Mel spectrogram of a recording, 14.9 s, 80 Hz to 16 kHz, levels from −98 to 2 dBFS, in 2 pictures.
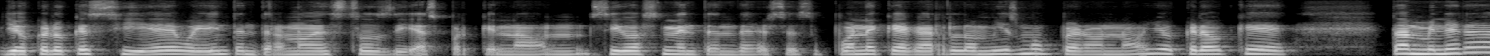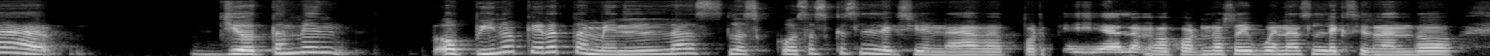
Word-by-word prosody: Yo 215 0 +4
creo 225 0 +3
que 245 0 +5
sí, 235 -4 -4
eh, 225 +2 +3
voy 210 -2 +1
a - - +2
intentar 220 -2 -3
uno 205 +1 -1
de 205 - +2
estos 205 -1 -5
días 190 - -2
porque - - -6
no 195 0 -3
n 200 +5 -8
sigo 215 -2 +3
sin 215 0 0
entender. 195 -1 -3
Se - - -8
supone 215 +2 +1
que 220 -2 +7
agarro 205 +2 +1
lo 215 -1 0
mismo, 245 +3 -1
pero 205 -3 -1
no, 200 +4 -5
yo 260 -1 -1
creo 235 -1 +3
que 235 -3 +2 0.5
también 260 -1 +6
era 285 -5 +2 0.6
yo 230 +2 +3
también 310 +1 -1 0.4
opino 265 +7 +1
que 330 - -2
era 350 +1 +1
también 230 -5 -2
las 285 +1 -4
las 235 -2 -5
cosas 235 +3 -6
que 295 - -9
seleccionaba, 195 -8 -3
porque 180 -2 -9
a - - +2
la 190 +1 -3
mejor 200 0 -3
no 220 0 0
soy 225 +1 +3
buena 220 0 0
seleccionando 210 -2 0
225 Hz, 200 wpm, -23 LUFS, 205-250 Hz, 0.6 s, que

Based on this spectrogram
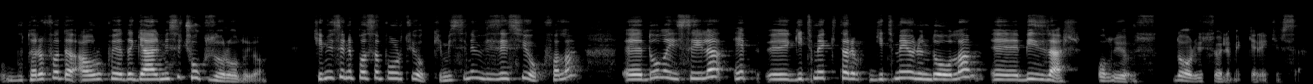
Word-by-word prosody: bu 195 0 -13
tarafa 245 +6 +1
da 220 - +2
Avrupa'ya 240 +4 +1
da 245 - +3
gelmesi 245 +6 +4
çok 310 -7 -3
zor 175 -7 0
oluyor. 265 - -5 0.4
Kimisinin 305 +3 -2
pasaportu 275 -2 -2
yok, - - -3
kimisinin 210 +10 -6
vizesi 260 +3 -3
yok - - -3
falan. 320 - -3 0.4
Eee, 230 0 +4
dolayısıyla 305 +3 +1
hep, 290 +1 -3 0.2
eee, 235 +1 +2
gitmek 290 +6 -3
tara 265 -2 +2
gitme 235 +6 -2
yönünde 255 -5 +2
olan, 325 +11 +4
eee, 220 -2 +1
bizler 230 -4 +2
oluyoruz - - -6 0.2
doğruyu - - -1
söylemek - - -11
gerekirse. 475 -1 -14
255 Hz, 140 wpm, -25 LUFS, 230-295 Hz, 0.4 s, gelmesi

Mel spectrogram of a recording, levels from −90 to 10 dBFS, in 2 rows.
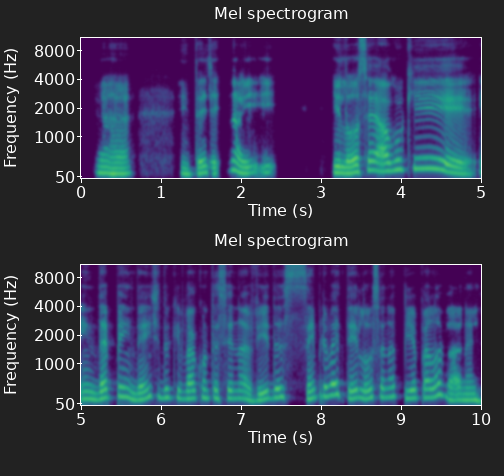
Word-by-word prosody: Aham. 135 -3 +1 0.6
Entendi. 135 +2 0
Não 210 -5 +2
e 135 - -1
e - - -32 0.7
e 150 - +7
louça 155 +7 +5
é 210 - +3
algo 200 +4 +3
que, 220 - +1
independente 180 +3 0
do 200 0 -3
que 195 0 -5
vai 175 +1 0
acontecer 185 -1 -3
na 180 -3 -3
vida, 170 - 0
sempre 205 +1 -3
vai 260 +2 +2
ter 180 -3 -1
louça 195 +4 -2
na 215 +2 -5
pia 190 -4 -3
para 200 0 -1
lavar, 225 - -1
né. 145 0 -1
185 Hz, 155 wpm, -23 LUFS, 150-210 Hz, 0.7 s, e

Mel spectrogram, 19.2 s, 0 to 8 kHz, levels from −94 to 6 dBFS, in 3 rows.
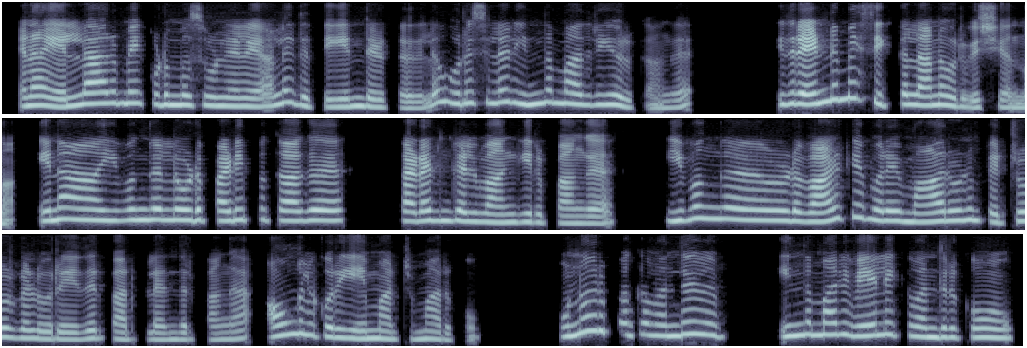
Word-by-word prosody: ஏன்னா, 240 - +4 0.2
எல்லாருமே 290 +5 +3
குடும்ப 260 -1 +2
சூழ்நிலையால 230 +2 0
இத 230 - -1
தேர்ந்தெடுக்கிறதில்ல. 200 - -2
ஒரு 290 - -1
சிலர் 315 +1 -2
இந்த 295 +4 +1
மாதிரியும் 260 -2 +1
இருக்காங்க. 185 -1 -9 0.7
இது 275 - 0
2மே 390 +9 +4
சிக்கலான 255 -2 +1
ஒரு 215 - -4
விஷயம் 95 - -3
தான். 95 - -7 0.2
ஏன்னா, 295 +3 +3 0.3
இவங்களோட 280 0 +2
படிப்புக்காக 265 -1 +1 0.6
கடன்கள் 255 -1 +3
வாங்கியிருப்பாங்க. 210 -3 -1 0.5
இவங்களோட 280 -3 +1
வாழ்க்கை 300 +8 +2
முறை 260 -1 +2
மாறும்னு 255 +4 +1
பெற்றோர்கள் 220 +1 -2
ஒரு 195 - -4
எதிர்பார்ப்பில 190 -3 -5
இருந்திருப்பாங்க. 185 0 -8 0.3
அவங்களுக்கு 300 -2 0
ஒரு 230 - 0
ஏமாற்றமா 200 -1 -3
இருக்கும். 205 +9 -14 0.5
இன்னொரு 395 +9 +1
பக்கம் 305 -1 -4
வந்து, 285 +4 +1 0.6
இந்த 295 +2 +2
மாரி 315 0 +1
வேலைக்கு 295 -1 0
வந்திருக்கோம் 240 -1 0
255 Hz, 130 wpm, -20 LUFS, 215-285 Hz, 0.7 s, ஏன்னா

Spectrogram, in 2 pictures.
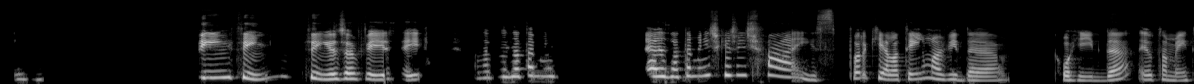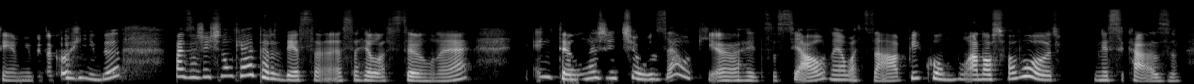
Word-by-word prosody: Uhum. 230 -1 -13 1.6
Sim, 315 +1 +7
sim, 260 -6 +5 0.4
sim 265 -7 +5
eu 240 +1 +6
já 255 0 +5
fiz 240 -2 +4
aí. 210 +2 +2 0.6
É 295 +2 -8 0.2
exatamente, 370 0 0 0.9
é 370 - +9
exatamente 390 +4 +1
o - - -16
que 440 - +4
a - - +3
gente 435 0 -4
faz, 335 - -1 0.2
porque 280 0 -1
ela 220 -3 +2
tem 245 +4 +1
uma 265 -5 +1
vida 195 -3 -3 0.5
corrida, 195 +3 -2
eu 215 0 -3
também 195 -3 -5
tenho 190 -2 -5
a - - -15
minha 185 0 -13
vida 205 - -7
corrida, 280 - -1 0.6
mas 365 -3 +4
a 325 - -1
gente 345 +2 -4
não 395 0 -4
quer 415 +3 +1
perder 255 - +1
essa 195 0 -4
essa 185 +2 -7
relação, 180 -3 -1
né. 195 - -1 0.6
Então 270 -8 0
a 295 - -1
gente 290 0 -3
usa 235 - -3
o 355 -6 -4
que? 330 +2 -11
A 185 +1 0
rede 185 -1 -8
social, 185 +6 +1
né, 220 -2 -1
o - - -5
WhatsApp 180 +8 -2
como 240 -4 -2
a 225 - +8
nosso 230 0 +2
favor, 260 - +2 0.4
nesse 195 -1 -7
caso. 165 +1 -1
235 Hz, 145 wpm, -22 LUFS, 195-310 Hz, 1.6 s, é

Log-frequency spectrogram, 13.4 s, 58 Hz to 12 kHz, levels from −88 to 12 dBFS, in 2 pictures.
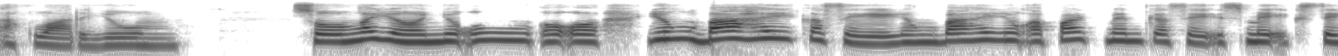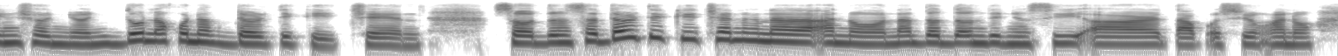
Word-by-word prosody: aquarium. 165 -2 -4 0.6
So 230 -2 +3
ngayon 240 -4 +4
yoong 260 0 -2
oo, 230 0 +2 0.2
'yong 295 0 +2
bahay 305 +3 +7
kasi, 215 -8 -2
'yong 220 0 -2
bahay, 255 +3 +3
'yong 265 -3 -1
apartment 255 0 0
kasi 225 -4 -4
is 220 +2 -7
may 235 -1 0
extension 210 -3 -3
'yon. 180 +1 -4
Do'n 245 +6 +2
ako 245 +1 0
nag-dirty 190 -4 -2
kitchen. 160 0 -6 0.4
So 205 -1 +1
do'n 210 +2 -2
sa 250 - -1
dirty 325 +6 +2
kitchen 285 -2 -2
na, 230 -2 +4
ano, 200 -3 -1
nandodoon 205 +1 -2
din 190 -2 -4
'yong 185 - -9
CR 185 -2 -2
tapos 170 0 -4
'yong 180 - -6
ano, 180 -1 -4
220 Hz, 155 wpm, -22 LUFS, 185-255 Hz, 0.6 s, bahay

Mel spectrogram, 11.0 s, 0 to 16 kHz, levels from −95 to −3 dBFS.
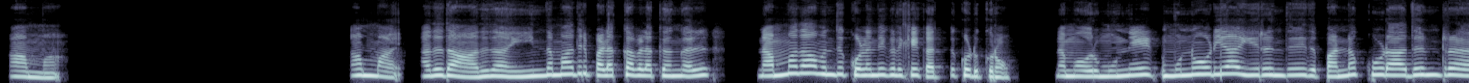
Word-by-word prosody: ஆமா. 185 -4 -2 2.3
ஆமா. 240 -4 +1 0.3
அதுதான், 240 -3 +2
அதுதான். 220 +1 +1
இந்த 235 +3 +2
மாதிரி 295 +2 0
பழக்க 245 +2 +1
வழக்கங்கள் 235 -1 0 0.5
நம்மதான் 320 +7 +2
வந்து 285 0 +2
குழந்தைகளுக்கே 260 0 +1
கத்துக்கோடுக்குறோம். 205 -2 -2 0.4
நம்ம 225 0 0 0.2
முன்னே 240 +4 +1 0.2
முன்னோடியா 290 +5 +2 0.2
இருந்து 260 -1 0
இது 235 - -2
பண்ணக்கூடாதுன்ற 270 +2 0
250 Hz, 100 wpm, -22 LUFS, 225-270 Hz, 2.3 s, அதுதான்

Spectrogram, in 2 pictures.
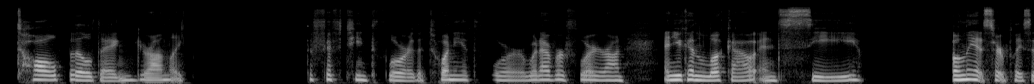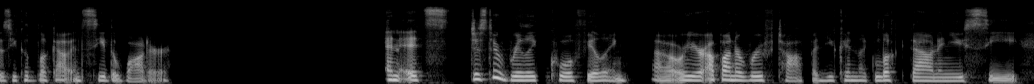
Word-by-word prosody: tall 210 -1 +2
building. 185 -2 0
You're 100 - -1
on, 100 +1 +1
like - - -6 1.2
the - - -5
15th 220 -2 -3
floor, 180 -5 -1
the 165 - -6
20th 210 -1 0
floor, 190 -1 -4
whatever 210 +2 +1
floor 210 +1 -2
you're 195 -1 0
on, 190 -1 0 0.4
and 200 +1 +5
you 210 - +8
can 205 -3 +4
look 190 +1 +3
out 185 +3 -1
and 180 -1 -2
see- 180 +3 -1 0.9
only 215 +1 +8
at - - 0
certain - - -1
places- 175 -2 -4
you - - -1
could 185 -1 -6
look - - -3
out - - -2
and 175 - -4
see 185 - -3
the 180 - -3
water. - - -7 2.1
And 210 -2 +5
it's 195 0 0 0.2
just 240 +4 0
a 315 - +6
really 190 -4 +3
cool 185 -4 +1
feeling, 175 0 -1 0.3
uh, 90 0 0
or - - +3
you're 190 -1 +4
up - - +3
on 205 -2 +6
a 190 - +4
rooftop 185 -2 -2
and 175 - -5
you 180 - -3
can, 185 +1 -3
like, 180 -1 -6
look 190 +1 +1
down 170 -2 +1
and 165 0 -3
you 165 +1 -1
see 95 - -3
190 Hz, 165 wpm, -24 LUFS, 175-205 Hz, 2.1 s, you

